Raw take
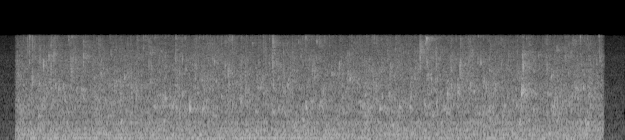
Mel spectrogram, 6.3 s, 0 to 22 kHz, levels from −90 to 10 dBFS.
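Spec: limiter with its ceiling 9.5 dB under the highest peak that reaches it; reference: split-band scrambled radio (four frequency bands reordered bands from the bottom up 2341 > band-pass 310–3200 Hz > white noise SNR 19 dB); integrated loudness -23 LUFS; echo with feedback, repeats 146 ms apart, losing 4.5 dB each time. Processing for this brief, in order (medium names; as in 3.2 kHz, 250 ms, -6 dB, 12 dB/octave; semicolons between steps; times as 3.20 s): peak limiter -12 dBFS; feedback delay 146 ms, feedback 60%, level -4.5 dB; four frequency bands reordered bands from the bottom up 2341; band-pass 310–3200 Hz; white noise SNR 19 dB; trim +1 dB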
